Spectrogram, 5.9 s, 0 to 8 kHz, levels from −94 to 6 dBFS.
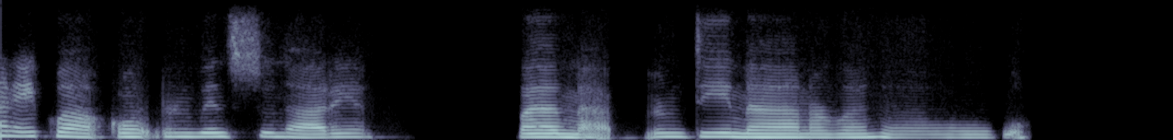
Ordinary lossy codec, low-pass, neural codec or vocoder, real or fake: Opus, 24 kbps; 7.2 kHz; codec, 16 kHz, 0.5 kbps, X-Codec, HuBERT features, trained on balanced general audio; fake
